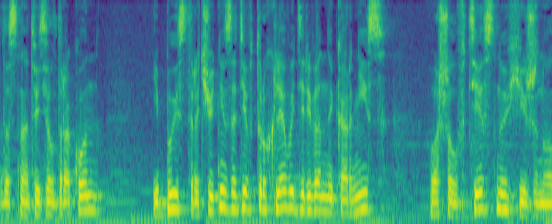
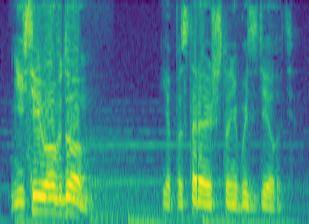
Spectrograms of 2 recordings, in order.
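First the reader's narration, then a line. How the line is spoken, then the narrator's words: Stern hermit's command. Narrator (Russian): отшельник строго приказал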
